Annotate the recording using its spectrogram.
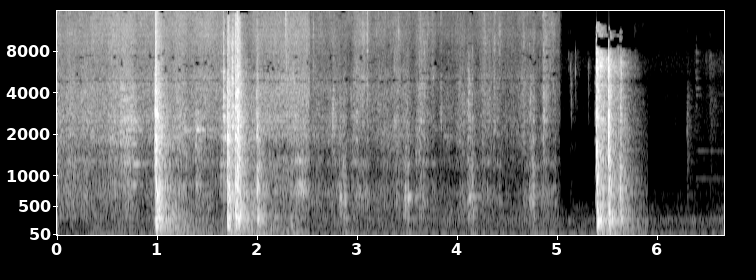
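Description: A metal pan clanks against a stove grate.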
